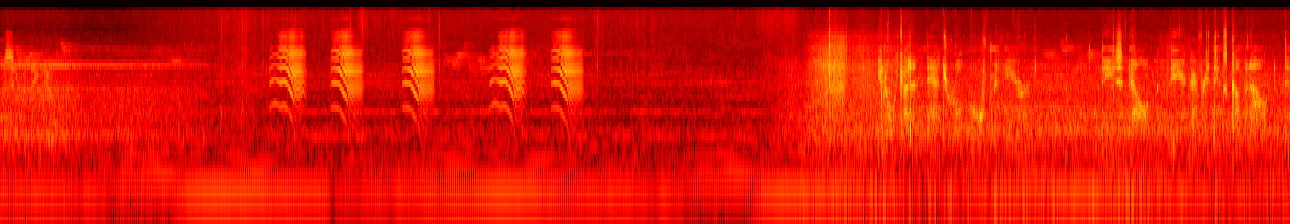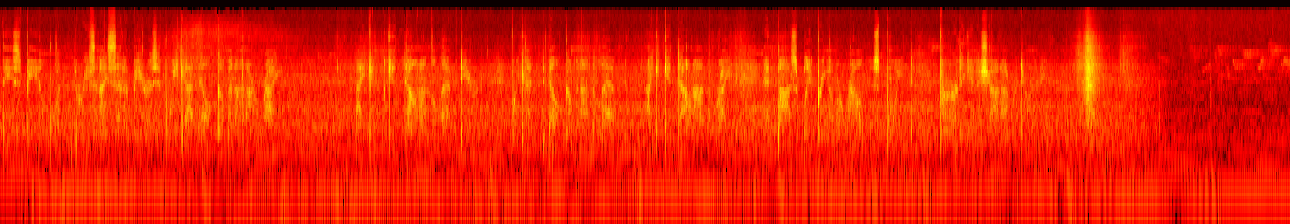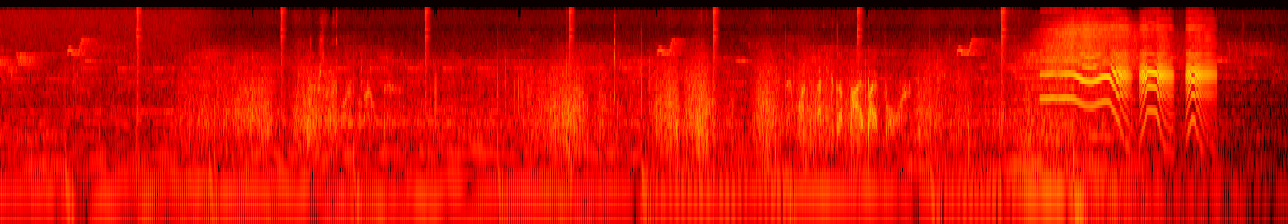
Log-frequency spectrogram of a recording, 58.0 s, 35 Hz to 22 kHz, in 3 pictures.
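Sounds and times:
people whispering: 0.0s - 1.4s, 12.2s - 23.7s, 24.4s - 35.8s, 43.1s - 45.3s, 50.5s - 52.6s
low steady music: 0.0s - 58.0s.

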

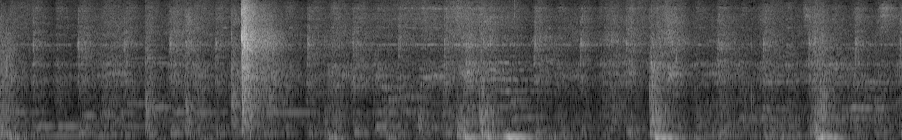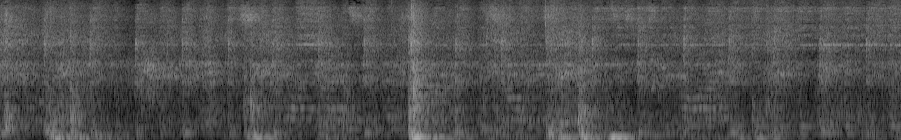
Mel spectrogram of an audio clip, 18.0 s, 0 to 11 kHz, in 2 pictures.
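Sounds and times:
music playing: 0.0s - 18.0s
heavy thuds on laminate floor: 6.5s - 6.9s, 7.6s - 10.2s, 13.0s - 13.8s, 14.4s - 15.5s.

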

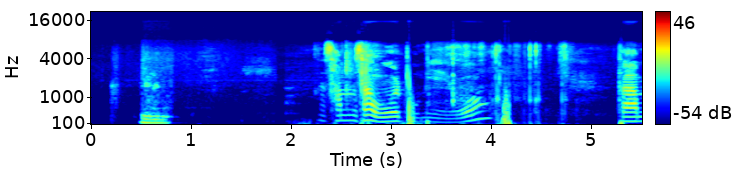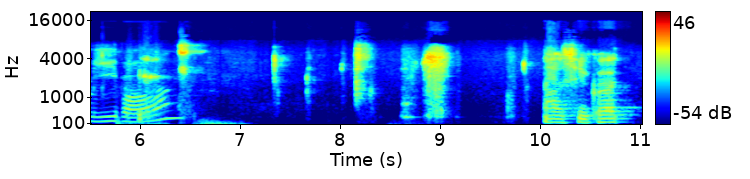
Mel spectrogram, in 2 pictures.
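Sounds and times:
person sneezing: 8.1s - 9.2s.

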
